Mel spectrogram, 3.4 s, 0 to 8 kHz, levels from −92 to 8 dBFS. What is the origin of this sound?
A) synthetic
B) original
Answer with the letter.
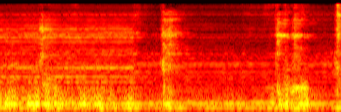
A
